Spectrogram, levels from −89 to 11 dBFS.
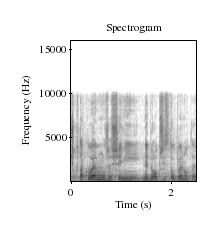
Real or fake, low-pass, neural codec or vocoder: fake; 9.9 kHz; vocoder, 22.05 kHz, 80 mel bands, WaveNeXt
